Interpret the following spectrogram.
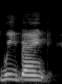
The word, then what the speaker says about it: WBENC: It's pronounced WBENC.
